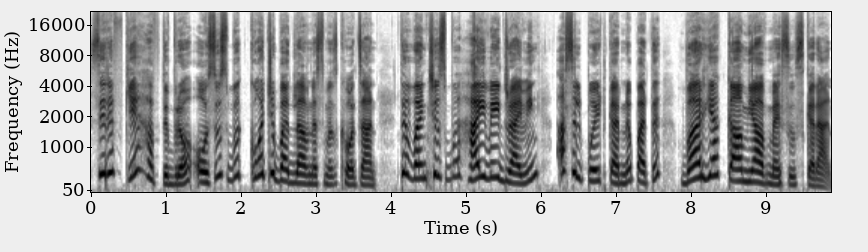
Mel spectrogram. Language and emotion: Kashmiri, happy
